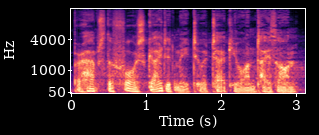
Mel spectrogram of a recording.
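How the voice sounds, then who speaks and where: A man's voice: a bass voice, expressive, moderate pace, breathy edge, exaggerated voice. A man playing a remorseful, haunted Jedi in a video game, somber and hesitant. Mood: humbled, brooding. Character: remorseful, haunted, very deep-voiced male Jedi. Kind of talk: dramatic scripted game acting. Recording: long hall-like reverb, music behind.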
